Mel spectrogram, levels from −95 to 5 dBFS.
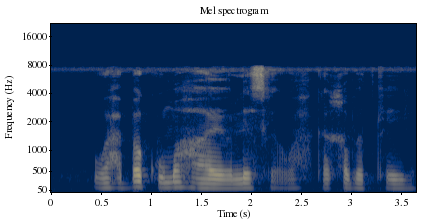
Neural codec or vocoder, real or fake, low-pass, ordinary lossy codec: none; real; none; none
